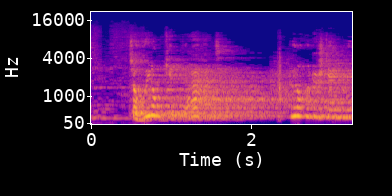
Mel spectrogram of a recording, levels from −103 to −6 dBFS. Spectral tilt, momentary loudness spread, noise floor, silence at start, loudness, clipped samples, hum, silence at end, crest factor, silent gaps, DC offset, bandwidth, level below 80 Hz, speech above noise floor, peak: -5.5 dB/octave; 15 LU; -50 dBFS; 0 s; -30 LUFS; under 0.1%; none; 0 s; 16 dB; none; under 0.1%; 10 kHz; -82 dBFS; 22 dB; -14 dBFS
